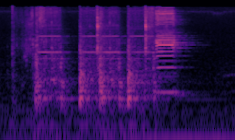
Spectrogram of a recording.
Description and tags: Ticket validation of a Barcelona bus. It's a staff card, so the sound isn't as the regular customers. But, the isolation it's good, bus wasn't running.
